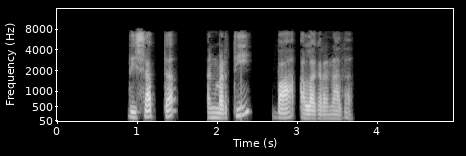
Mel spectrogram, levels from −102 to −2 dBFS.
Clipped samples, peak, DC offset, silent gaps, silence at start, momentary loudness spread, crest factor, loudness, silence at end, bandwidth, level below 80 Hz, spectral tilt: under 0.1%; -2 dBFS; under 0.1%; 1.24-1.33 s, 1.51-1.86 s, 2.44-2.68 s, 2.98-3.03 s; 0.9 s; 11 LU; 22 dB; -22 LUFS; 1.3 s; 8.4 kHz; -66 dBFS; -3.5 dB/octave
